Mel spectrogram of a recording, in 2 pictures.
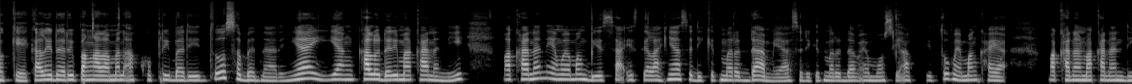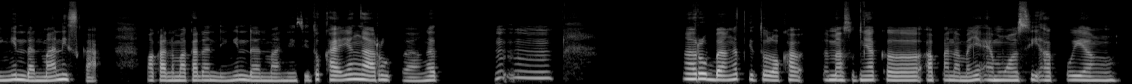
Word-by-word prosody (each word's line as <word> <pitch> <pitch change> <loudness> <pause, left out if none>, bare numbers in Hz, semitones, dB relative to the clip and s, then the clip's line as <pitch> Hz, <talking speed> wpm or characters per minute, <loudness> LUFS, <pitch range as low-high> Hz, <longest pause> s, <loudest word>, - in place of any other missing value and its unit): Oke, 190 -3 -1
kali 205 +4 +3
dari 215 0 +2
pengalaman 205 -1 +4
aku 210 +1 -4
pribadi 195 -3 0
itu 260 +9 0
sebenarnya 190 - +1
yang 225 0 0
kalau 240 0 +7
dari 205 +1 +3
makanan 215 -1 +2
nih, 195 +8 0 0.4
makanan 235 +3 +2
yang 250 - +1
memang 230 0 +2
bisa 195 +1 -1
istilahnya 205 +2 0
sedikit 195 -4 -5
meredam 195 -3 0
ya 165 +1 -3
sedikit 175 -1 -7
meredam 180 -1 -2
emosi 180 +1 -3
aku 195 0 -6 0.2
itu 190 +8 -6
memang 205 -3 -1
kayak 185 -2 -2 0.4
makanan-makanan 200 -1 +1
dingin 205 +3 +3
dan 175 -1 +1
manis, 205 +6 +3
Kak. - - -8 0.5
Makanan 190 -1 -1
makanan 190 0 -1
dingin 190 +4 -1
dan 180 -1 -1
manis 175 +1 -3
itu 190 +4 -4
kayaknya 230 +2 +3
ngaruh 205 0 -1
banget, 175 +3 -3 0.6
mhm. 295 -1 -7 1.3
Ngaruh 250 0 +6
banget 215 +2 +3
gitu 215 -1 -3
loh, 190 -2 +1
Kak, 205 -3 -2 0.2
maksudnya 200 0 -1
ke, 190 -1 +1
apa 200 0 -4
namanya, 190 +2 0
emosi 195 +1 0
aku 195 +1 -4
yang 190 -1 -1
200 Hz, 145 wpm, -24 LUFS, 190-215 Hz, 1.3 s, kalau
